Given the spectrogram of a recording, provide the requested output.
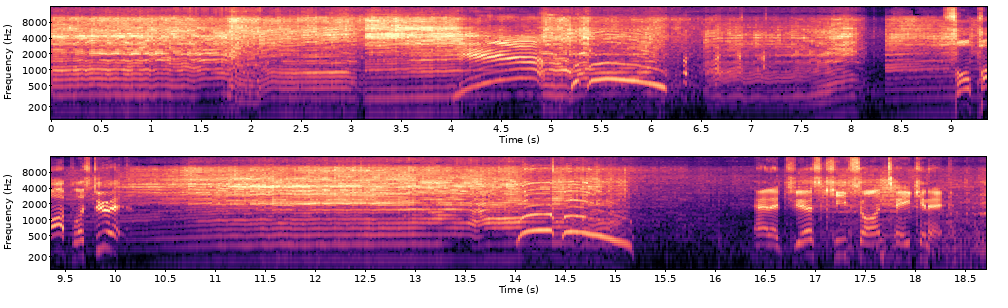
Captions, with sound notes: Yeah! Woohoo! (laughs) Full pop, let's do it! Woohoo! And it just keeps on takin' it.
